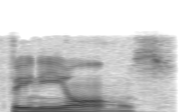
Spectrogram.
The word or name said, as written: faineants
